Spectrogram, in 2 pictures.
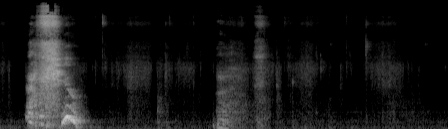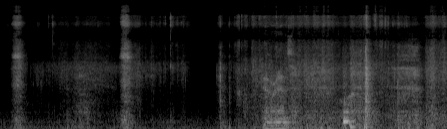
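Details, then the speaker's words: Adult with seasonal allergies sneezing repeatedly on waking: one loud sneeze followed by softer sneezes and sniffs, tired, worn-out allergic sneezing that won't let up. "Yeah, they just don't let up. They just don't let up. As soon as I wake up, they just start up again."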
